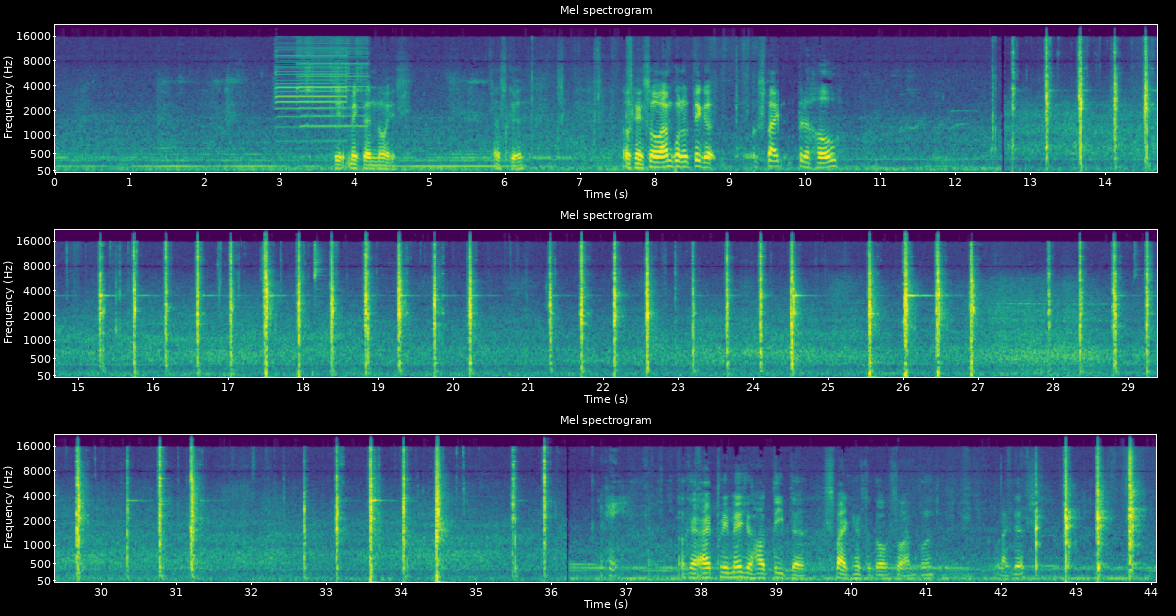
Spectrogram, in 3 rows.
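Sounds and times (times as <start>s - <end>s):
hammer striking metal stake: 12.7s - 20.6s, 21.2s - 24.9s, 25.5s - 27.1s, 27.9s - 31.5s, 32.7s - 34.8s, 35.4s - 36.1s, 42.4s - 44.0s.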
